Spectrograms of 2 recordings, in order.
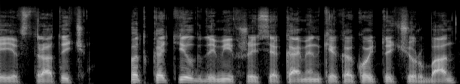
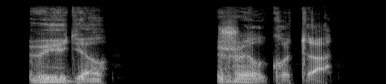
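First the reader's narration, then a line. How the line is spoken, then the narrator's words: Muffled, holding back a cough. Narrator (Russian): глухо спросил Маркушка, удерживая душивший его кашель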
